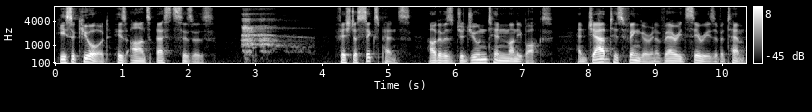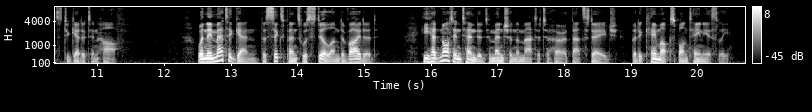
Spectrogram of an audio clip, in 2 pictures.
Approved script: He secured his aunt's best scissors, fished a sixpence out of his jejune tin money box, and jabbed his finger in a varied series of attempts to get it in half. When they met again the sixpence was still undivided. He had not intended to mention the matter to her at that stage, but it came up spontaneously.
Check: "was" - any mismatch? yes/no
no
